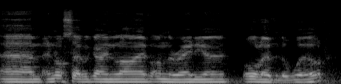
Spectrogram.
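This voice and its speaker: A man talks at a medium pitch with an Australian accent. His pace is moderate. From Australia (Perth/Fremantle). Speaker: radio host. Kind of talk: radio interview. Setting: studio.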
